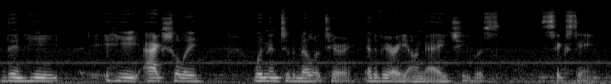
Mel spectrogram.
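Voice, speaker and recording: Speaking with a Southern US accent at a moderate pace, a woman has a very deep, low pitch and monotone, flat intonation. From Louisiana, rural. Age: 60s. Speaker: church member giving testimony. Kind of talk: testimony. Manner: halting.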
